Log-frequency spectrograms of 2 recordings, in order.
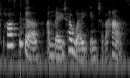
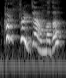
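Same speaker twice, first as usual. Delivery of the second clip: high, loud bossy command; ordering; 10 semitones higher, 11 dB louder than usual. A narrator's reading. Girl ordering her mother downstairs, high and loud. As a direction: boss her mother about. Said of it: "demanded the girl".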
